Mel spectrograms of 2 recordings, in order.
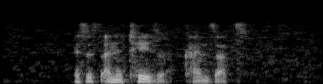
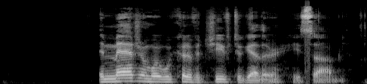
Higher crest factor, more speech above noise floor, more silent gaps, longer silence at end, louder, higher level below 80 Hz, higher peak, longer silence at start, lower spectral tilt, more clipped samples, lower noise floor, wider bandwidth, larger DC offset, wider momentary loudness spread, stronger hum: about the same, 20 dB vs 20 dB; second, 31 dB vs 55 dB; neither; first, 0.75 s vs 0.25 s; second, -26 LUFS vs -17 LUFS; about the same, -58 dBFS vs -54 dBFS; second, -8 dBFS vs 0 dBFS; second, 0.75 s vs 1 s; first, -6 dB/octave vs -3 dB/octave; neither; second, -57 dBFS vs -74 dBFS; second, 7.8 kHz vs 16.5 kHz; neither; about the same, 12 LU vs 14 LU; neither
